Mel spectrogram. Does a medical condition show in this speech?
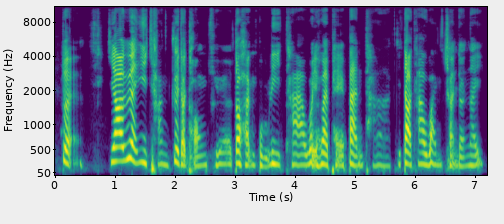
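Yes: congenital hearing impairment, congenital cochlear underdevelopment; intonation slightly different from typical speakers, can sound sing-song.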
